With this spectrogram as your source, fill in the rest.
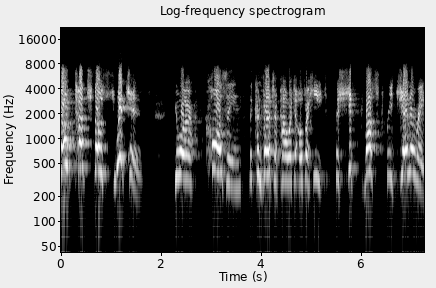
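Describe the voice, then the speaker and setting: An extremely high pitch marks this voice. It is a put-on character voice. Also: moderate pace. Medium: stage play.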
